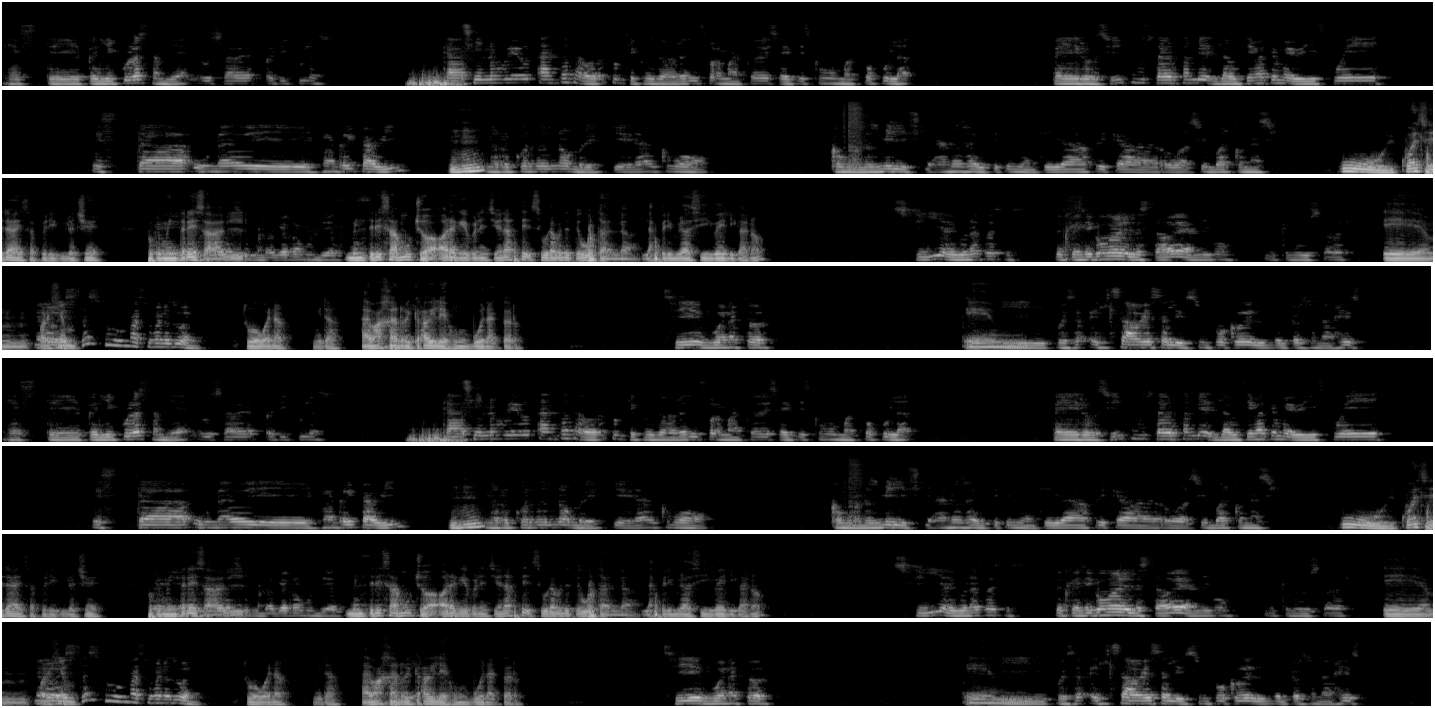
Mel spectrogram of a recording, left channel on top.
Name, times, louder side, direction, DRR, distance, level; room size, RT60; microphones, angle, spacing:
voice 1, 0.0-3.2 4.4-9.1 10.5-13.8 15.2-18.4 19.1-21.3 22.6-27.0 30.1-32.0 37.5-38.7 39.2-40.9 41.2-42.0 43.3-44.9 46.9-47.1 49.6-50.6 52.9-56.5, right 1 dB, 5° right, 0.7 m, -32 dB
voice 2, 4.1-4.5 18.8-19.2 22.8-22.9 27.7-29.6 30.1-31.1 32.1-36.2 42.4-43.7 45.3-45.8 46.0-48.1 52.5-53.2, left 3 dB, 40° left, 0.3 m, -26 dB
2.1 x 2.1 x 3.0 m
head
